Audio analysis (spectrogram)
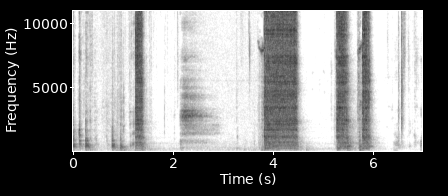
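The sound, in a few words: power drill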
